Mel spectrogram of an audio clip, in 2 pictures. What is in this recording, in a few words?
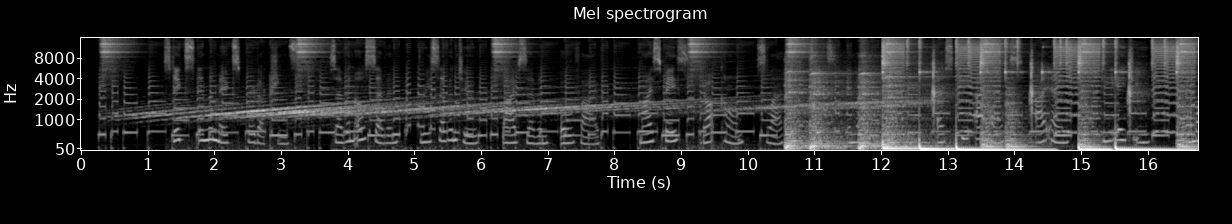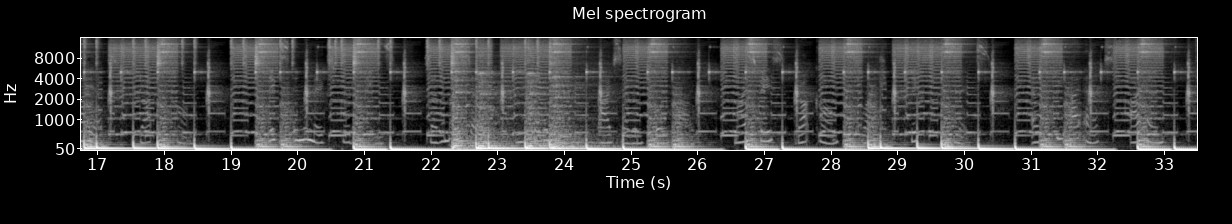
crunk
